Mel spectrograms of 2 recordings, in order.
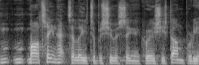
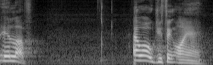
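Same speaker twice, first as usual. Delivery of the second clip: higher, louder hail across a bus stop; cheery call to a stranger; 4 semitones higher, 4 dB louder than usual. Acted. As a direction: call out to get her attention. Calling to lady at bus stop.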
